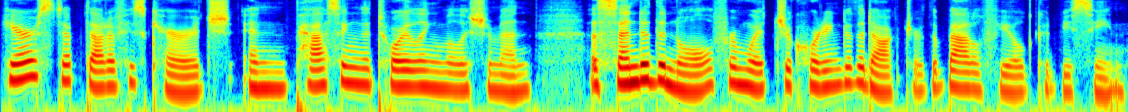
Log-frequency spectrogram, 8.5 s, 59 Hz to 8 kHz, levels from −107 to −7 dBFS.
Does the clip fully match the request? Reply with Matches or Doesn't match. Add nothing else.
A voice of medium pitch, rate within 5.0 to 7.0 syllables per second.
Matches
